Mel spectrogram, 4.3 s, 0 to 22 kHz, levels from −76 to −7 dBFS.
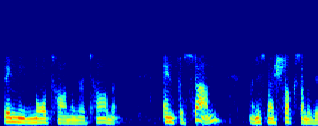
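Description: Tandem speech coding runs through the whole clip: the speech sounds like it passed through several codecs in a row, most likely a chain like CVSD, G.726 and AMR-NB at about 8 kbit/s, each re-encoding the previous one's damage. It comes out rough, muffled and warbly, with nothing above 3.8 kHz.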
